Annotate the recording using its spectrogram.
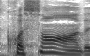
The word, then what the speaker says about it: croissant: And then, the one with the yellow hair, she says, Beth Barrett's character goes, oh, it's croissant, the T is silent.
